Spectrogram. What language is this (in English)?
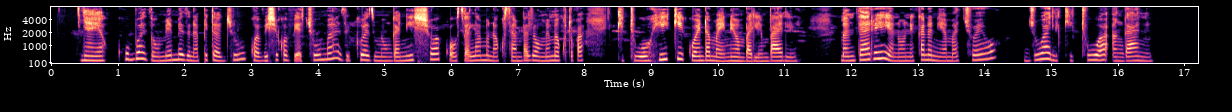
Swahili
